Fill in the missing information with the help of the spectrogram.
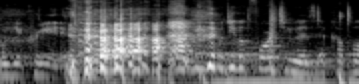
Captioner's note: laughing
